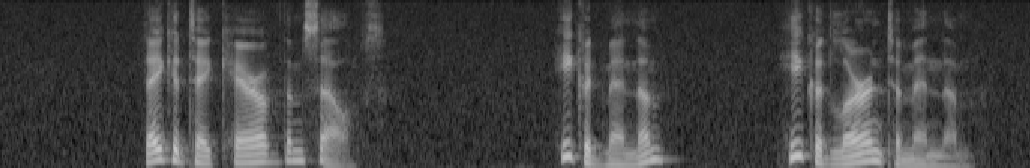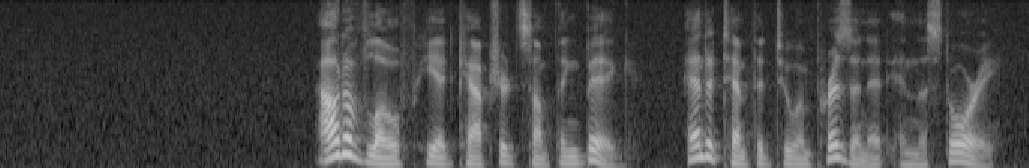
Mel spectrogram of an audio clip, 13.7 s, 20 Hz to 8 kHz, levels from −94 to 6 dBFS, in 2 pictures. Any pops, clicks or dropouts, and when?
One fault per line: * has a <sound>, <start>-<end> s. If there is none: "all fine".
all fine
